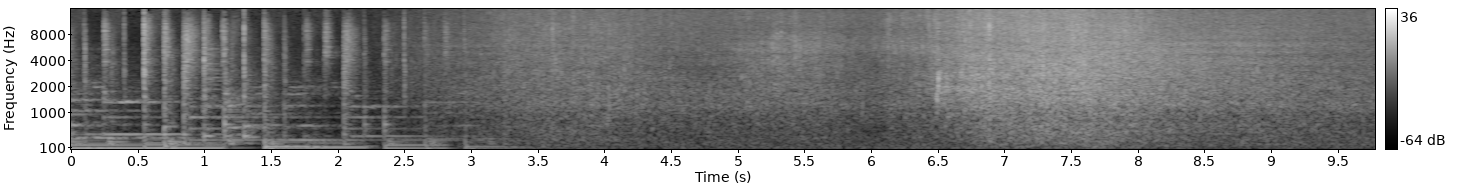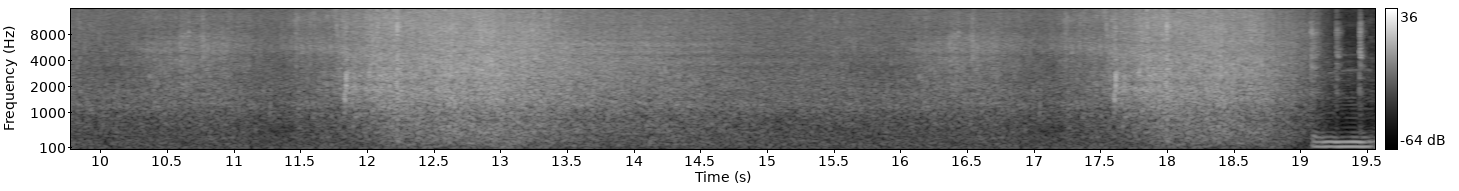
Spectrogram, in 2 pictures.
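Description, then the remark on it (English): Ocean waves wash onto the shore in slow, rolling surges every few seconds, each swelling into a broad hiss and then receding, after a brief burst of music at the start. “Down by the ocean we go.”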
